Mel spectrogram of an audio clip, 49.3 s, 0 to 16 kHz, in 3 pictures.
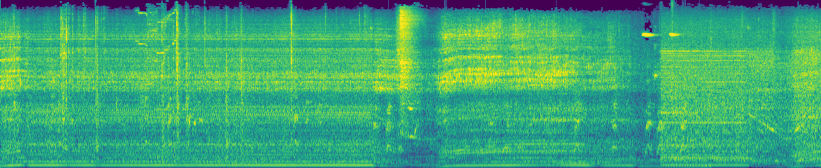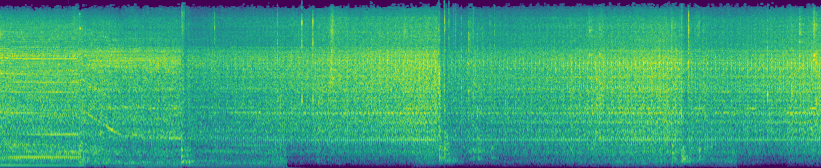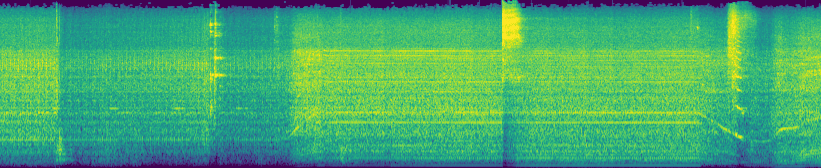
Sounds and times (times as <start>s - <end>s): Truck: 0.0s - 49.2s.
